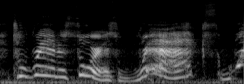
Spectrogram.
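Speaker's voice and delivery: high, loud surprised cry; startled shout. Acted. Child spotting a dinosaur at the window, startled. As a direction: gasp it out like you can't believe it.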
